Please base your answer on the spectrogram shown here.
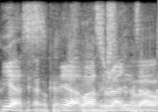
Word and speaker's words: Lacerenza: You know I did that so I didn't butcher the name, right? Yes. Okay. Yeah, So Lacerenza. Lacerenza.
